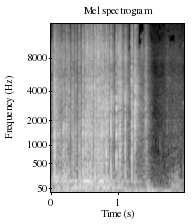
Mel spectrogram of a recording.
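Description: A deck of cards riffle-shuffled by hand: a quick, dense patter of cards flicking together for about a second and a half, then trailing off.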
